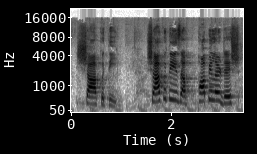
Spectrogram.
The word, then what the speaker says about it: Xacuti: I'm and although it is spelt with an X it's pronounced Shar cootie shakopee is a popular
